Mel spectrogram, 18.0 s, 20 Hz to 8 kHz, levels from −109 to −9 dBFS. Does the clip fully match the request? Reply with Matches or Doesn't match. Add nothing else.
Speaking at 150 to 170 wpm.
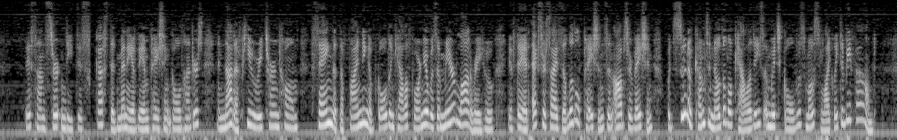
Doesn't match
